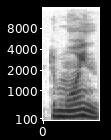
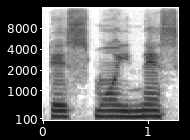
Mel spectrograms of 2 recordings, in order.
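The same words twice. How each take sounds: First: It is pronounced the way English speakers say it. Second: It is pronounced letter by letter as spelled. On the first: "kalau bahasa Inggris mereka menyebutnya Des Moines" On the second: "kalau pengucapan lidah saya, lidah Indonesia... sesuai dengan itu hurufnya"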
